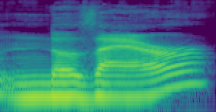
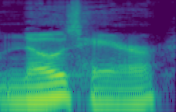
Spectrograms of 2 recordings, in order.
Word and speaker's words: Nozaire: Another new addition, taking place of Chief Quimby, who is a informant now, but is also retired, is Colonel Nozaire, who is often mispronounced as Colonel Nosehair.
